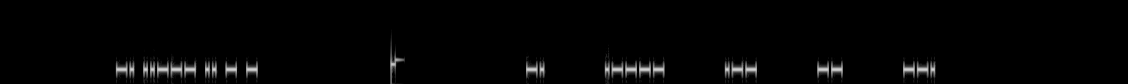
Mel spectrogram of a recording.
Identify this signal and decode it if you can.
Morse code, heard as a keyed tone, about 36 wpm, spaced as for 18 wpm, 700 Hz. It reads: N2ITT N1WMG
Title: USA Call Signs - 5 Characters - 6x Character Spacing - 35wpm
